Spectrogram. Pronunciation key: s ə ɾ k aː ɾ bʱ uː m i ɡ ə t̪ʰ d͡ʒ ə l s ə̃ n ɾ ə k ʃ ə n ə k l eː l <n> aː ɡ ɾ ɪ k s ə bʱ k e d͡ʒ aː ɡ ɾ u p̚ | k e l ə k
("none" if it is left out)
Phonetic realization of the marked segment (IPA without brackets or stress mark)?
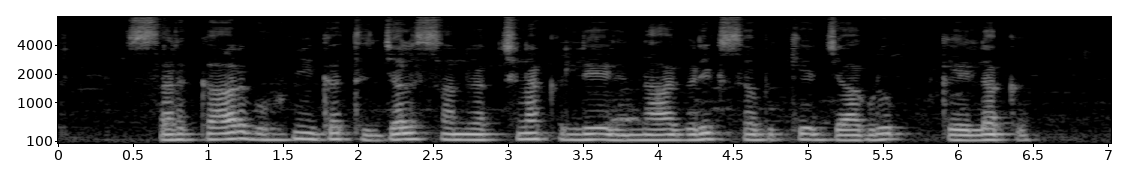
n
